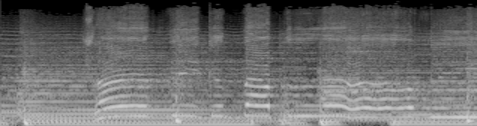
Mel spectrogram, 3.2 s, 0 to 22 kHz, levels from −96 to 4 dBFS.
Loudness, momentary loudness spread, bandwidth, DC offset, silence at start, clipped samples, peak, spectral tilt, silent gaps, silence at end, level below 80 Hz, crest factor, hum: -20 LUFS; 4 LU; 18.5 kHz; under 0.1%; 0 s; under 0.1%; -4 dBFS; -5.5 dB/octave; none; 0 s; -30 dBFS; 14 dB; none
